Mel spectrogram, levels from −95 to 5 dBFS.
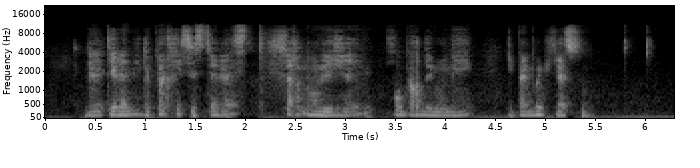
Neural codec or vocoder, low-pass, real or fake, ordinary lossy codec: codec, 44.1 kHz, 2.6 kbps, DAC; 10.8 kHz; fake; Opus, 24 kbps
